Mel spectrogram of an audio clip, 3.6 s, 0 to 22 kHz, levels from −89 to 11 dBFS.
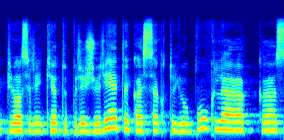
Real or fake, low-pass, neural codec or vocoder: fake; 14.4 kHz; codec, 44.1 kHz, 2.6 kbps, SNAC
